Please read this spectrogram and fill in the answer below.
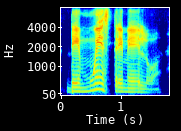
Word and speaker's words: demuéstremelo: Demuéstremelo. Palabra de 5 sílabas, ¿ya? La mayor fuerza está en la cuarta sílaba, por lo tanto, sin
